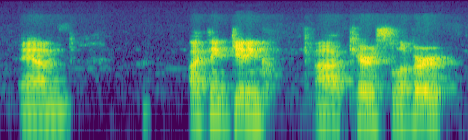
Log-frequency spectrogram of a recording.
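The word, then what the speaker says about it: Caris: i think getting uh charis levert is that how you say it it's not chris right it's paris um in order to get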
